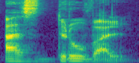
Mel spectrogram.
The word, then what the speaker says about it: Asdruval: So you're going to say the three syllables uh clearly in my name and the main stress is on the second syllable. So it's as duval.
